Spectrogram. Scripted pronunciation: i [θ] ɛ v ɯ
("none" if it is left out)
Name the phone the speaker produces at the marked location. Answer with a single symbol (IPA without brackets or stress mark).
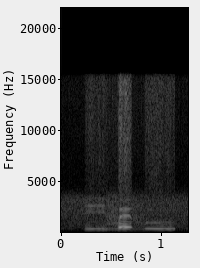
v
